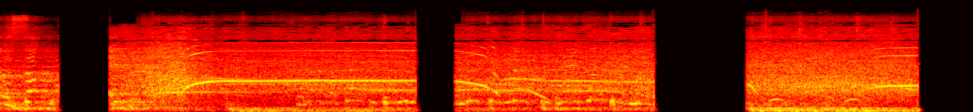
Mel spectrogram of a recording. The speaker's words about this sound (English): Uh, the part that you did not hear because the crowd was cheering, put it up.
